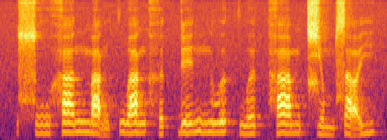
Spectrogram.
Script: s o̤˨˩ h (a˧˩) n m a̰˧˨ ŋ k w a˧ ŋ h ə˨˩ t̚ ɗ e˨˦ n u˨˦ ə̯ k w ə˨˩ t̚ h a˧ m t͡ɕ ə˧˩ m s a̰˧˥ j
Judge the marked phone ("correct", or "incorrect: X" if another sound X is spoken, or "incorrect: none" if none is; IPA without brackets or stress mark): incorrect: a˨˦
